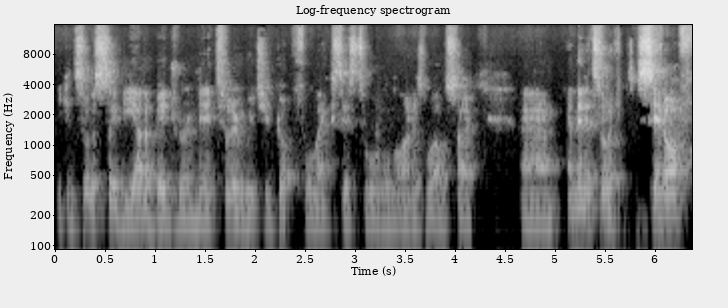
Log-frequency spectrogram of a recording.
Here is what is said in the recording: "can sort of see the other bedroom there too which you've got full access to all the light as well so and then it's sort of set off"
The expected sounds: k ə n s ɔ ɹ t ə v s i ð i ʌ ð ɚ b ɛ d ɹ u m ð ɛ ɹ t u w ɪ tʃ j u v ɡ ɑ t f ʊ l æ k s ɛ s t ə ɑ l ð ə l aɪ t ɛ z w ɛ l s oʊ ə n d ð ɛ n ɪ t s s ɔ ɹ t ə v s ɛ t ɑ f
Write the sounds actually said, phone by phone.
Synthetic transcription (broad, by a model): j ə n s ɔ ɹ t ə v s i ð i ʌ ð ɚ b ɛ d ɹ u m ð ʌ ɹ t u w ɪ tʃ j u v ɡ ɑ t f ʊ l æ k s ɛ s t ə ɑ l ð ə l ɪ t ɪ z w ɛ l s oʊ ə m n ð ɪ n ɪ t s s ɔ ɹ t ə v s ɛ t ɑ f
